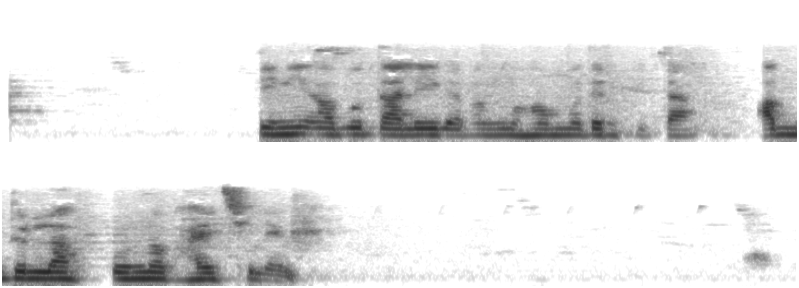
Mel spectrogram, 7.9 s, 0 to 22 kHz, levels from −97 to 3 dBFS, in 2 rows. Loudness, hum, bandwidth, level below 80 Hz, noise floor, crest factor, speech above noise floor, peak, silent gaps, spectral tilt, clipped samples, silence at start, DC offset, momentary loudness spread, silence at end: -24 LUFS; none; 7.6 kHz; -62 dBFS; -89 dBFS; 22 dB; 66 dB; -4 dBFS; none; -6.5 dB/octave; under 0.1%; 1.3 s; under 0.1%; 12 LU; 2.4 s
